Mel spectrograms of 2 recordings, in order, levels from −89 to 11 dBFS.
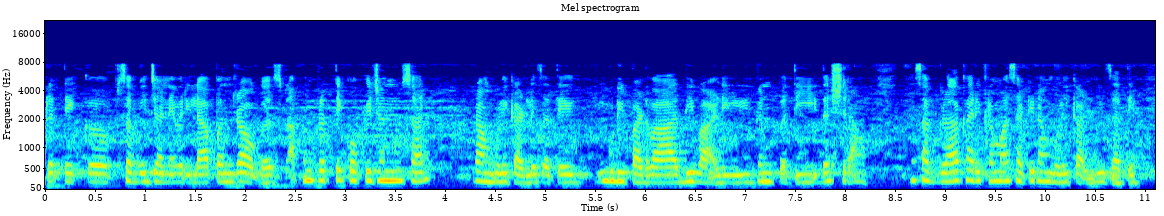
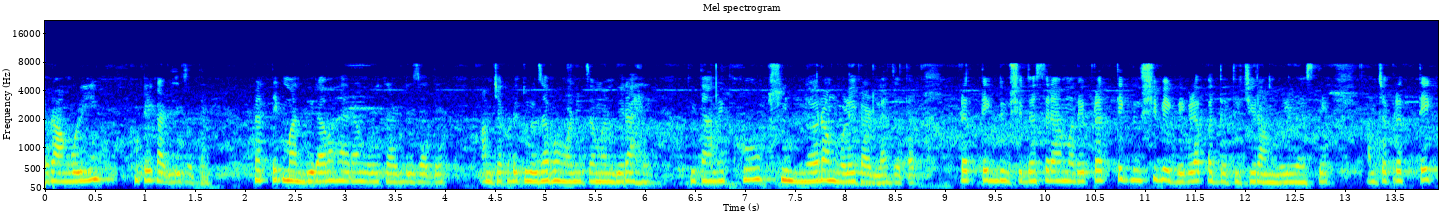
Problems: constant background noise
